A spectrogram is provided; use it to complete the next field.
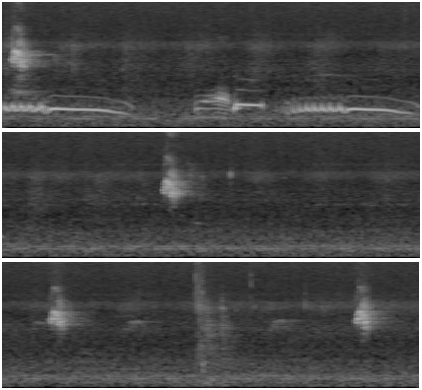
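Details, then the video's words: Barbary dove courting a newly given mate, inviting it to mate: two low, rolling, trilled coos with a short rising note between them in the first few seconds. Quiet background follows, with scattered sharp clicks. "burung puter ngajak kawin"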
